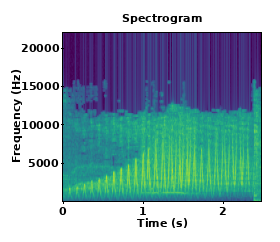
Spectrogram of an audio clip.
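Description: Synthesized rising sweep used as a transition in a dance-routine music mix: a rapid train of pulses climbing steadily in pitch, with no bass under it.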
